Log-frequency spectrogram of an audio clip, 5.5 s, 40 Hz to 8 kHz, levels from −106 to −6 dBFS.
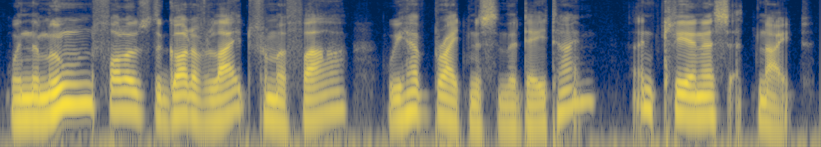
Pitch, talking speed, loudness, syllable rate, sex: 130 Hz, 220 wpm, -21 LUFS, 5.4 syllables/s, male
